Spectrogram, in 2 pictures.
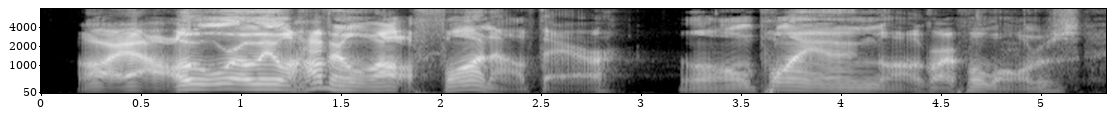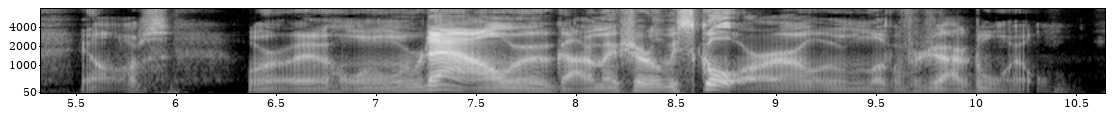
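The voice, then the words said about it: Imitates another person's voice. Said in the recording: “That's my impression. Andrew Luck.”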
